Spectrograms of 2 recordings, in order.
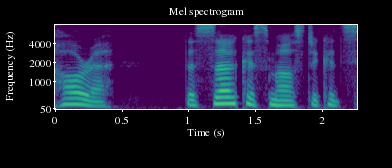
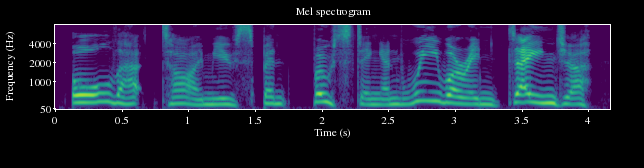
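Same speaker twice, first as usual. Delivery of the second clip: louder bitter reproach; angry accusation; 3 semitones higher, 6 dB louder than usual. Acted. Quilax blaming the circus master, angry. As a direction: throw the blame at them.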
